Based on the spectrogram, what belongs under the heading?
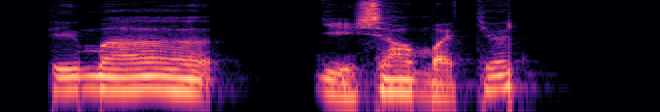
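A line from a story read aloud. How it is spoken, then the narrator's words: Hoarse voice. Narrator (Vietnamese): anh khàn khàn giọng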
